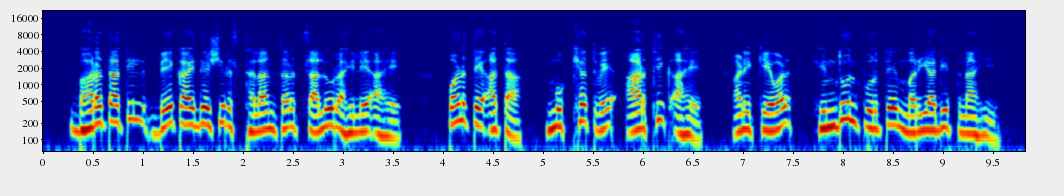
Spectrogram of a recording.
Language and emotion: Marathi, neutral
